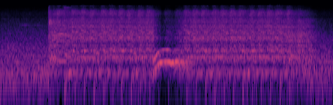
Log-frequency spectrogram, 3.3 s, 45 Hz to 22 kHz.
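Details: 1978 Honda CB750K barn find, sat many years, first start attempt after tank restoration and reassembly: the starter whirs with a quick, even chug for about three seconds but never fires; cranks with no start.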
